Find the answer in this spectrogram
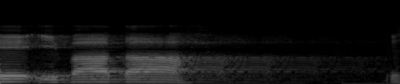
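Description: A man's voice reciting in a drawn-out, chant-like manner, ending about a second in and followed by a short quiet pause.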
